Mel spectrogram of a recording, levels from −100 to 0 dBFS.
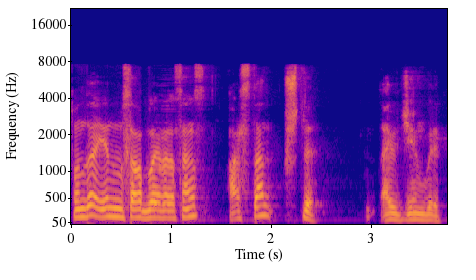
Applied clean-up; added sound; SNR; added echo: neural mask model DeepFilterNet 3.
